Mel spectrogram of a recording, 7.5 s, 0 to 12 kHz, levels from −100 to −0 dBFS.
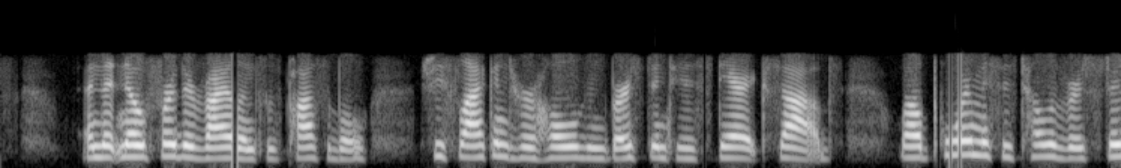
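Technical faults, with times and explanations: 1.54 to 1.58 s, packet loss filled with silence: a 40 ms hole of dead silence, consistent with two consecutive 20 ms packets missing; the receiver inserted zeros, so the sound stops abruptly at hard edges.
4.68 to 4.70 s, packet loss filled with silence: a single 20 ms gap, fitting one lost packet, with the same hard cut on each side.
6.24 to 6.40 s, packet loss filled with silence: 60 ms of silence broken into short dropouts over 160 ms, none longer than 20 ms, giving a stuttering, chopped texture inside the narrow telephone band of the G.711 line.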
